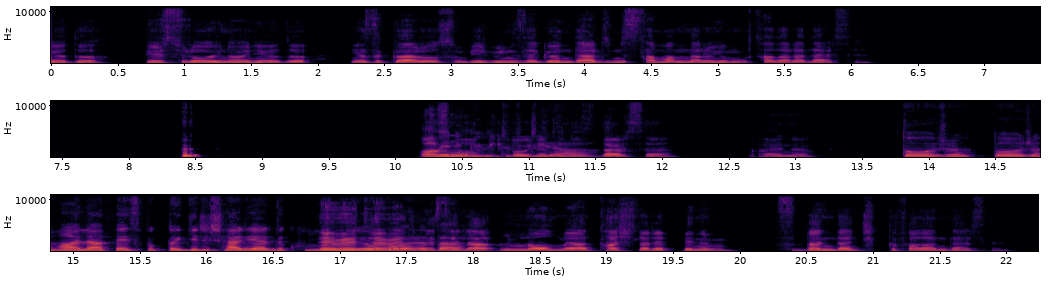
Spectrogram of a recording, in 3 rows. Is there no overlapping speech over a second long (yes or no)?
no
